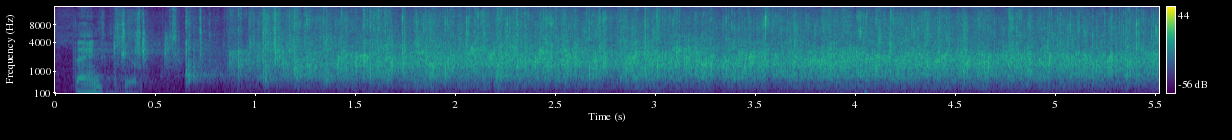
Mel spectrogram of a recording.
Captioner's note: applause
